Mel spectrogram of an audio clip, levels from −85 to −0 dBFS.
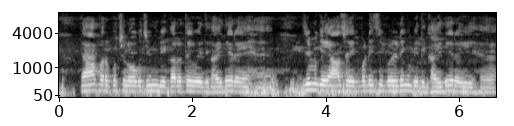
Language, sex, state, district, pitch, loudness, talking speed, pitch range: Hindi, male, Haryana, Jhajjar, 145 Hz, -15 LUFS, 220 wpm, 130-155 Hz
